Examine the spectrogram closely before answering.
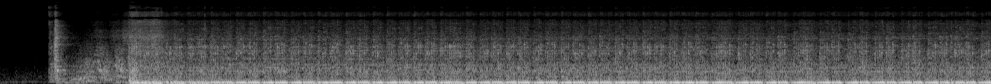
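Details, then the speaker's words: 1983 Ford F-150 starting after a full exhaust replacement with a brand-new muffler, only clamped so far and hangers still unfinished: cranks, catches and settles into a deep, steady, even idle with no rattles or leaks; "sounds like a whole different beast", healthy exhaust. "go [Music] sounds like a whole different Beast and"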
